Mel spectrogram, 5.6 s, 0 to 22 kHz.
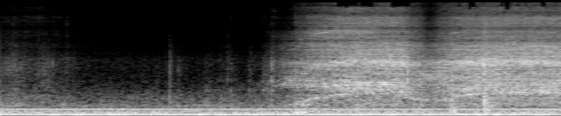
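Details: Steady low hum giving way to a rush of blowing air as flow starts through a BiPAP mask on a Hamilton T1 ventilator, applied in an EMS rescue setting.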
